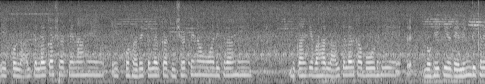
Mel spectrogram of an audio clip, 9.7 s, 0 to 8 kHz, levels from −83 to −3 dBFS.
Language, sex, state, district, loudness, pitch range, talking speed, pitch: Hindi, female, Bihar, Saharsa, -17 LUFS, 200-225 Hz, 205 wpm, 215 Hz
